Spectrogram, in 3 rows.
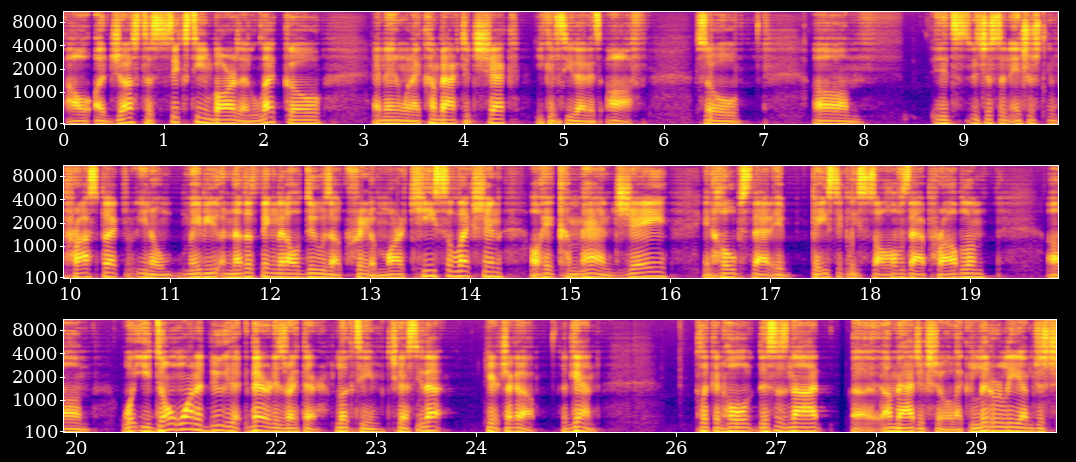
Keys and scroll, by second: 6.7 F16, 15.3 super+j.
